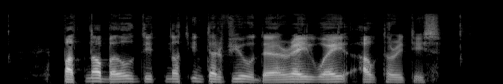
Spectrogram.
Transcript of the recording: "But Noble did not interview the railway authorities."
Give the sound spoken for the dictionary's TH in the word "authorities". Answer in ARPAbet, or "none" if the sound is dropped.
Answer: T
